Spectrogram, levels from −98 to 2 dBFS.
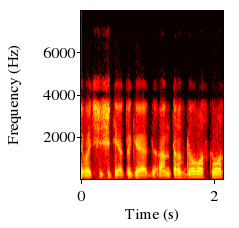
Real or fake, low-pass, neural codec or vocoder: real; 7.2 kHz; none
